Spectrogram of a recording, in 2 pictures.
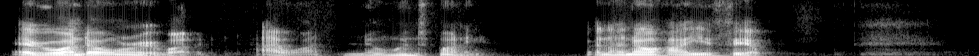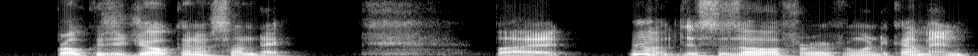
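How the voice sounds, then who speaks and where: A man chatting casually on a live stream, rambling and excitable, greeting viewers loudly. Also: deep voice, a little fast, pauses often.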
